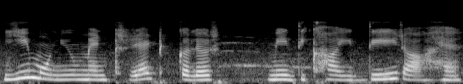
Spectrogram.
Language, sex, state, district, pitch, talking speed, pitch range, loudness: Hindi, female, Punjab, Fazilka, 220 Hz, 115 wpm, 215-240 Hz, -13 LUFS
